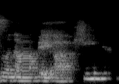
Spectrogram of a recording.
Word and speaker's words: Lenape Aki: There are two that are spoken today, one being Lenami, that's where Lenape Hoki pronunciation comes from Muncie for my people, is Lenape Aki.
